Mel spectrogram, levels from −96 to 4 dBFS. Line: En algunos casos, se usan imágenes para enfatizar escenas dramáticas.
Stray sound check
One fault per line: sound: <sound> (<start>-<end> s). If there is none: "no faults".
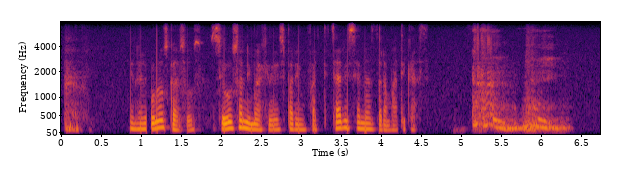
sound: dropout (1.1-1.1 s)
sound: throat clearing (4.9-6.4 s)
